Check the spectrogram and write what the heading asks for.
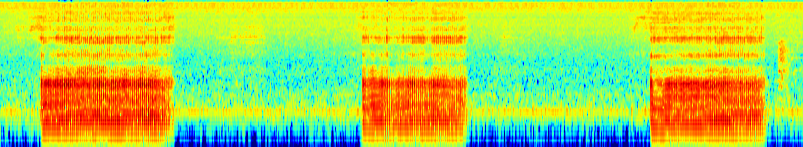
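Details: Pug sleeping on the couch: three long, loud rattling snores about every four seconds, with quiet pauses between; dog snoring.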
